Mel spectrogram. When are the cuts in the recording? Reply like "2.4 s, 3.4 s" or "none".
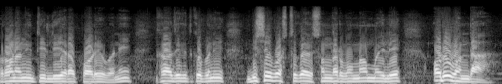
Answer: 1.6 s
